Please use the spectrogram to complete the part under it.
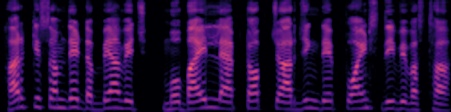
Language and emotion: Punjabi, neutral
